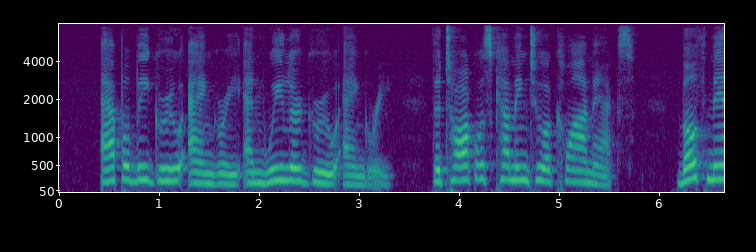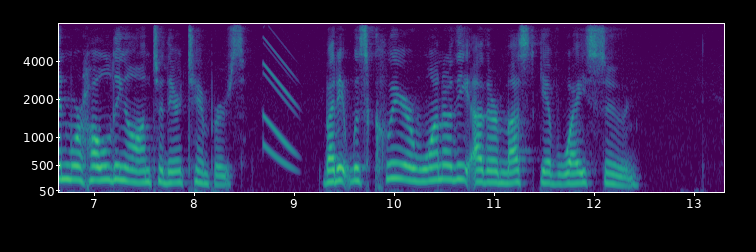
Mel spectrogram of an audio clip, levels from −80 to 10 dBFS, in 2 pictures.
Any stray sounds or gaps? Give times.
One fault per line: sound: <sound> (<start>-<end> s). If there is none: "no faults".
sound: chirp (8.7-9.1 s)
